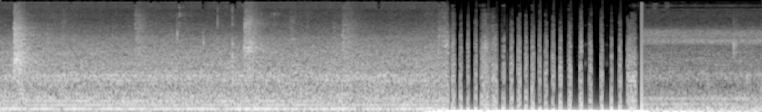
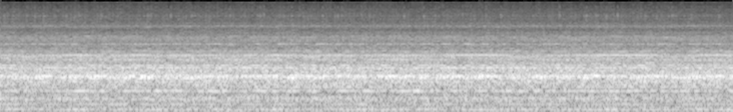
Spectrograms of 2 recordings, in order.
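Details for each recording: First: Clarkson tool and cutter grinder motor run alone with belt removed: steady hum with low rough rumble underneath, then handling noise; confirmed motor bearing noise. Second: Clarkson tool and cutter grinder after teardown and overhaul to cure excessive noise: smooth, even whir with a steady high tone and no rumble or chatter; spindle bearings sound healthy, normal running.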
